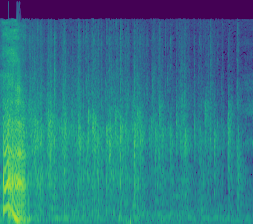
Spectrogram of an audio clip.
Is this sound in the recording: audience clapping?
yes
